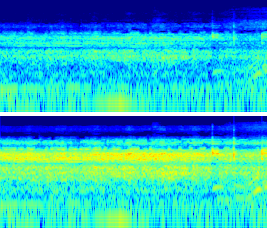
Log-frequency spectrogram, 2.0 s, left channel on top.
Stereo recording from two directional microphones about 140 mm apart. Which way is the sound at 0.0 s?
25° right (ahead or behind).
